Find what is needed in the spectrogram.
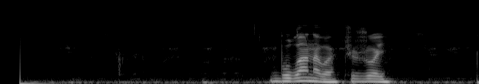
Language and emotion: Russian, neutral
